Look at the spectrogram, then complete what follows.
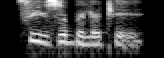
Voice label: "feasibility", Indian

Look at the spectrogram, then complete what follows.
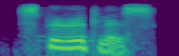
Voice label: "spiritless", Indian

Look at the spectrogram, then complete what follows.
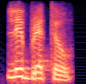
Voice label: "libretto", Indian

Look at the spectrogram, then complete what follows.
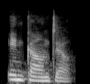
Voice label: "encounter", Indian

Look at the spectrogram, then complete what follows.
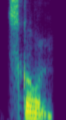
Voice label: "scone", Indian

